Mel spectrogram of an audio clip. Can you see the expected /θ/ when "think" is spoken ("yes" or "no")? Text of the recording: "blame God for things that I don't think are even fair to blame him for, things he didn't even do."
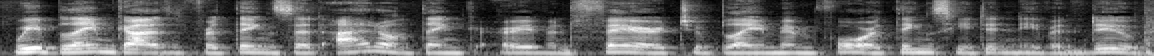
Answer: yes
